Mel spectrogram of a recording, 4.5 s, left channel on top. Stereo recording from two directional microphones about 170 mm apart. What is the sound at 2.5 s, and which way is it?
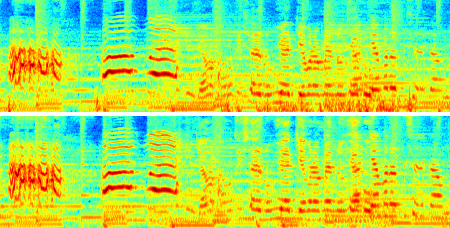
Music, 65° left (ahead or behind).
